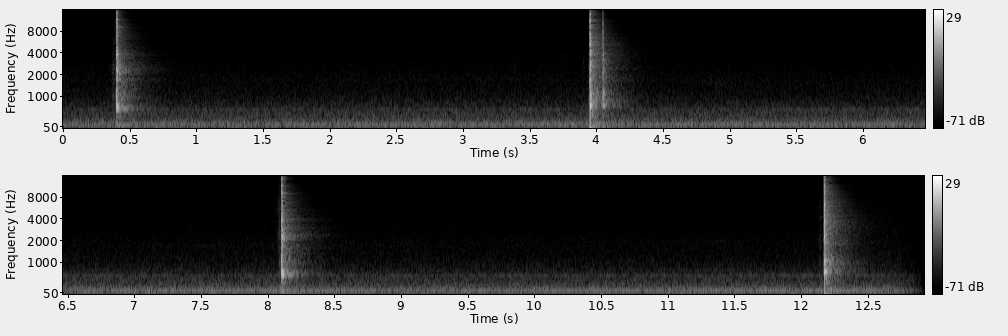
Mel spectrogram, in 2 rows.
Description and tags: light switch in a home turned on and off twice.
Sennheiser 416T -> Sound Devices MixPre -> Zoom H4N.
